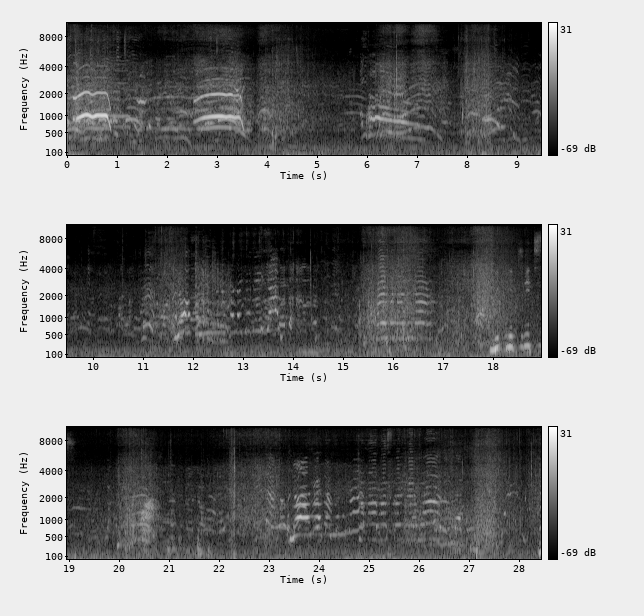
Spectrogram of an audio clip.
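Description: A small model boat's motor whines as it speeds across the water.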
